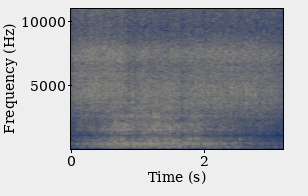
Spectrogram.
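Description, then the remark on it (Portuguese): A geyser jet blasts out in a loud, steady rushing roar, broad and hissing, holding strong for about three seconds before easing slightly at the end. “Sopra o geyser feito um jato.”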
